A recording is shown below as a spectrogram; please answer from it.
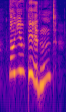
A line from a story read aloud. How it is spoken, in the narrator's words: snapped Amy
